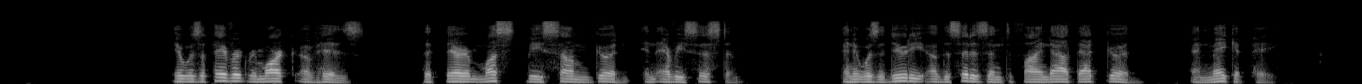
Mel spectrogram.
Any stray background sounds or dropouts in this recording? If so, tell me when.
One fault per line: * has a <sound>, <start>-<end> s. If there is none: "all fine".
all fine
